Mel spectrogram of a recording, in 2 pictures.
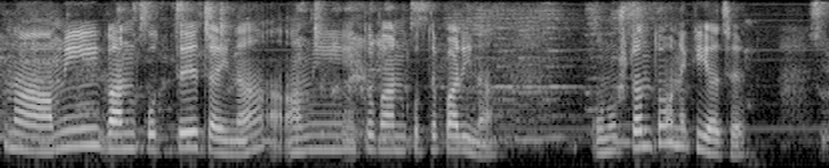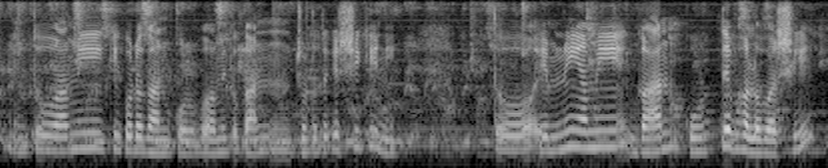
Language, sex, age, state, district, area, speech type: Bengali, female, 30-45, West Bengal, Darjeeling, urban, spontaneous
